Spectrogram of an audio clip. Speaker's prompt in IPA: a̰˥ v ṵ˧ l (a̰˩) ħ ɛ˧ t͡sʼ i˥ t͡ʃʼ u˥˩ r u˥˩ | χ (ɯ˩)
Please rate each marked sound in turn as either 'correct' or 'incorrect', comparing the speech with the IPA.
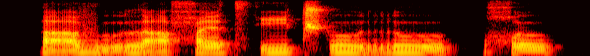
correct, incorrect

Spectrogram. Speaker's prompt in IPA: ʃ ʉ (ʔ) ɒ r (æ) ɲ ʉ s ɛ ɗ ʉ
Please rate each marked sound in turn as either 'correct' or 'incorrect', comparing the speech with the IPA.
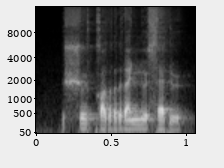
incorrect, correct

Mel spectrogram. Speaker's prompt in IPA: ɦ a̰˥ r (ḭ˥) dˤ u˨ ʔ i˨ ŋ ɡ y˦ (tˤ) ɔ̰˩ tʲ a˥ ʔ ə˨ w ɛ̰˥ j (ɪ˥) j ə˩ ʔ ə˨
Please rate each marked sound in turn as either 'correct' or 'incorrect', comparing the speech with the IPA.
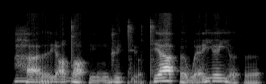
correct, incorrect, correct

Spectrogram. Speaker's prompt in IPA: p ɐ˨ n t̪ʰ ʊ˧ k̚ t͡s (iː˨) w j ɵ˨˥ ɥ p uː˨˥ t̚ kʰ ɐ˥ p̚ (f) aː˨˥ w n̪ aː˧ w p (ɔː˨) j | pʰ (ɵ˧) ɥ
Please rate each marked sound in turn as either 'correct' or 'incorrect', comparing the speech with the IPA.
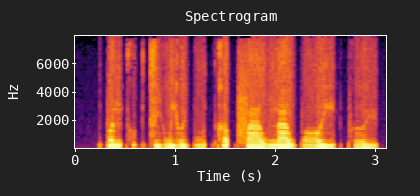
correct, correct, incorrect, incorrect

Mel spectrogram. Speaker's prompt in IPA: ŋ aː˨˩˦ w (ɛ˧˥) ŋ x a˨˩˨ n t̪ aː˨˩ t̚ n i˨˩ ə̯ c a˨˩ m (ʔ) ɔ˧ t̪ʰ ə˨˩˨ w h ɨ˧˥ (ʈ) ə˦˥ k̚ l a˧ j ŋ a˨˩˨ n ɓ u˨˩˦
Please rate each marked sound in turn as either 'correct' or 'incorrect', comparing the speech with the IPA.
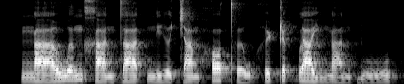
incorrect, incorrect, correct

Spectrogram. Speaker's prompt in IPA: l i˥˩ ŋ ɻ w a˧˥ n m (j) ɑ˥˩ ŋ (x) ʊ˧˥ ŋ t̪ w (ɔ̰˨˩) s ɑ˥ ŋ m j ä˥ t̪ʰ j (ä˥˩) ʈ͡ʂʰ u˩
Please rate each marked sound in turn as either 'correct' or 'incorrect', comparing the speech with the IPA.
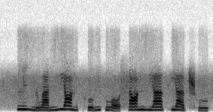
correct, incorrect, correct, correct

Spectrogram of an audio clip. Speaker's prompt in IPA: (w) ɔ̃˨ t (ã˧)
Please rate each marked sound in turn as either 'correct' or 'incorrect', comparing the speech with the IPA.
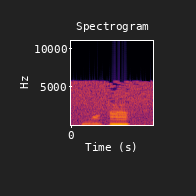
correct, correct

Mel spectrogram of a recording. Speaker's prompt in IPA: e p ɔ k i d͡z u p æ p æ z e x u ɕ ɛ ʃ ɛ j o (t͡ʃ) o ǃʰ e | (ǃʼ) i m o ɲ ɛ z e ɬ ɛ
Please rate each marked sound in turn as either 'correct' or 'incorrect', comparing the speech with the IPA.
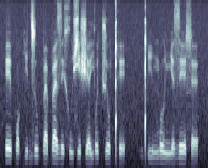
correct, correct

